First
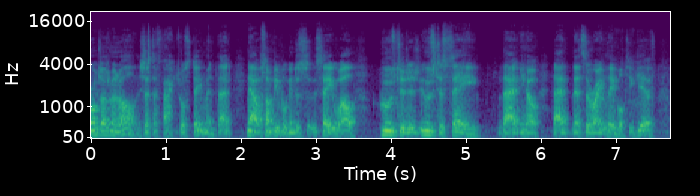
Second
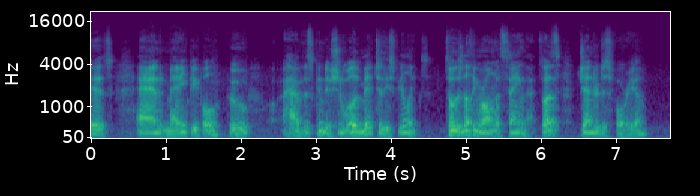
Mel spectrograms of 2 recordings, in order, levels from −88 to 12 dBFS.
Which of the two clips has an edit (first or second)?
second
